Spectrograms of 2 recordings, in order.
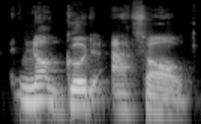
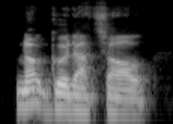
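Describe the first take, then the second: First: Slower, stressing NOT; "not good at all" with weight on not; emphatic verdict. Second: Said in the usual way. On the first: Real, not acted. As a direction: lean hard on "not" and drag it out a little.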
